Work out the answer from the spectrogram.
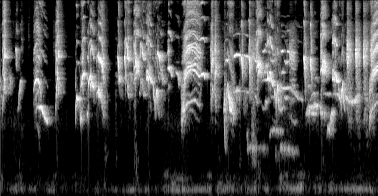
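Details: Fighting song of an oriental magpie-robin for birds that have stopped singing; short gapped bursts at first, then a continuous rush of buzzy chatter, squeaky whistles and trilled notes.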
